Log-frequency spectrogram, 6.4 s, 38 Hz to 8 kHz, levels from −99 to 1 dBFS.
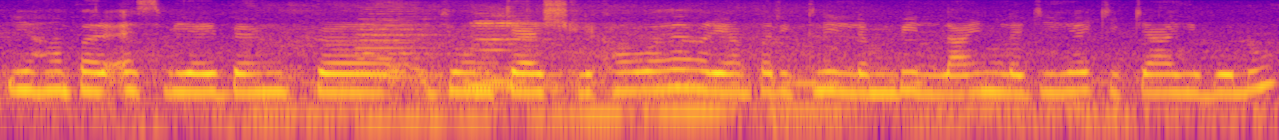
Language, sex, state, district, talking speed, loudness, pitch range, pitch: Hindi, female, Himachal Pradesh, Shimla, 205 wpm, -16 LUFS, 240-250 Hz, 245 Hz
